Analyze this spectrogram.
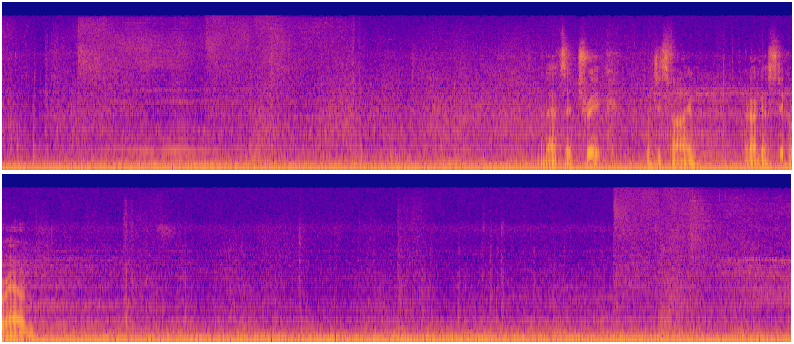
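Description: A magic sword swishes through the air with a shimmering rush.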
